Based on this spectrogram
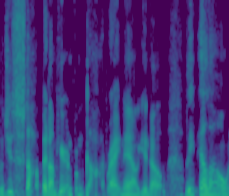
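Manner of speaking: very quiet, low, hushed, annoyed and irritated tone. Retelling brushing off interruptions while praying over a young man, acting out annoyance. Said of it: "And I'm getting annoyed".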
